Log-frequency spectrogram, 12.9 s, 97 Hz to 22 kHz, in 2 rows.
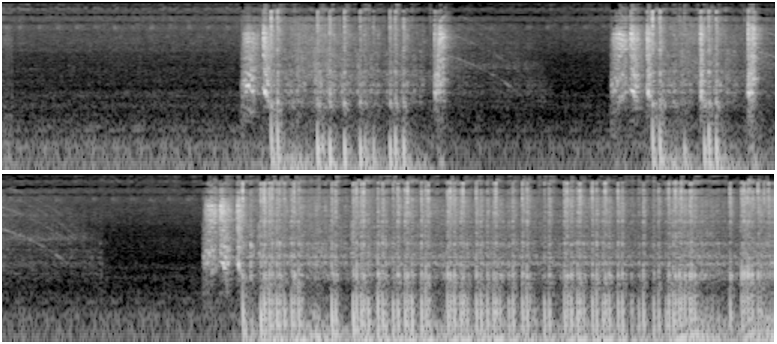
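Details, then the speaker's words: Arctic Cat 1000X side-by-side twin after new starter and upgraded gear install, metal shavings in the lower end, powered from a truck: two short cranking bursts, then it catches into a rough fast idle; starter engages cleanly. "we're going to see if it'll crank for the first time not going to let it run long because I still want to drain the oil out of it"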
